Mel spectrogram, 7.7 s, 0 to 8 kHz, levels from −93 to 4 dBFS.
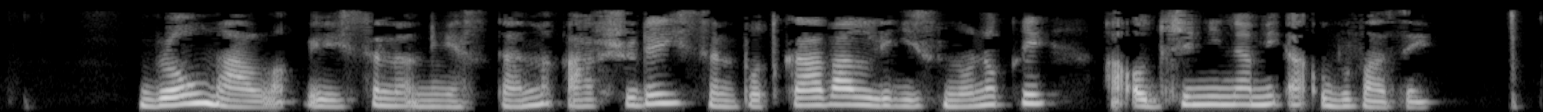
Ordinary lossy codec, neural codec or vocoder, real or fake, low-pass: MP3, 24 kbps; autoencoder, 48 kHz, 32 numbers a frame, DAC-VAE, trained on Japanese speech; fake; 7.2 kHz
